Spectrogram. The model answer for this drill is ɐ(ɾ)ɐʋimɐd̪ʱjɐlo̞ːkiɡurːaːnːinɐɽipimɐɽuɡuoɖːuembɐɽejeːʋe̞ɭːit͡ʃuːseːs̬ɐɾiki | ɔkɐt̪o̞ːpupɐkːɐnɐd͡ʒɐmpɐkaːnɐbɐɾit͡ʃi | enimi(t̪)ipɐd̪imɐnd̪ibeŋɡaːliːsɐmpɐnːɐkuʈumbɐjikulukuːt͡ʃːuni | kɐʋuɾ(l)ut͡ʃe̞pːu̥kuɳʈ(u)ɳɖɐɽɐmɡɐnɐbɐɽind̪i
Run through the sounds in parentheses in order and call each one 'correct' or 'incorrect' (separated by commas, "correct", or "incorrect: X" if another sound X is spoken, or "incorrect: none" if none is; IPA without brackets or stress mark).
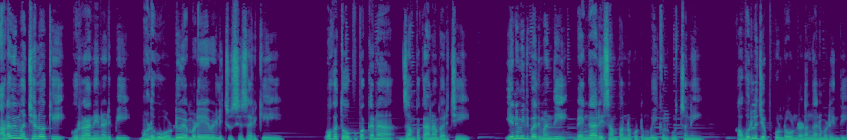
incorrect: ɽ, incorrect: d̪, correct, incorrect: uː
